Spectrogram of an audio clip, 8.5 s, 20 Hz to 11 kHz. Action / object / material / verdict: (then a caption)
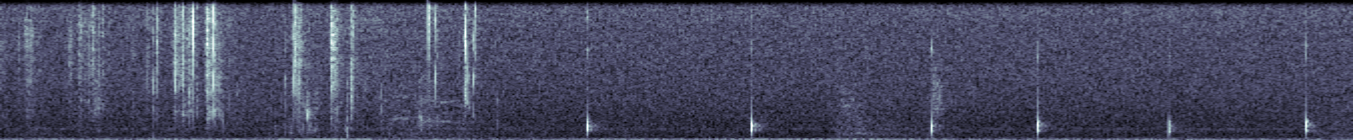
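tap / amethyst crystal cluster / amethyst / none. Long nails tap and scratch the surface of a solid amethyst crystal cluster on a pale rock base. The clip opens with a few seconds of bright, scratchy clicks, then six sharp, separate taps with a short glassy tone around 900 Hz. A steady low hum runs underneath throughout.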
